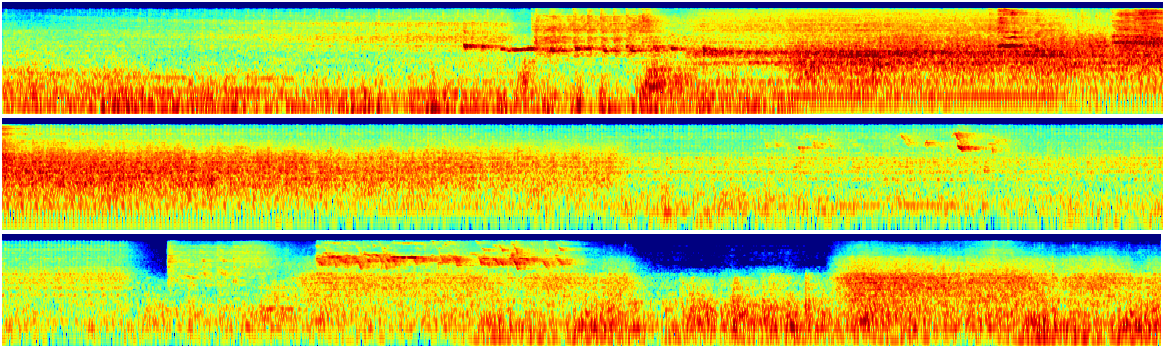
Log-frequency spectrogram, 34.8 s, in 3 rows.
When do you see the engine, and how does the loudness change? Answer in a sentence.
The engine can be heard from 0.0 to 26.4 s, getting louder then quieter.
